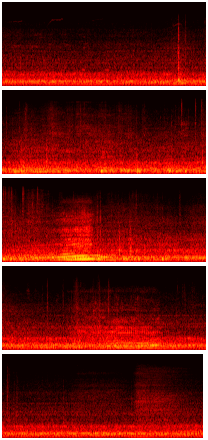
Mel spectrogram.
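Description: Car engine idling, heard from inside the cabin, with one brief rev that rises and falls about halfway through as the car moves up to the start line.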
